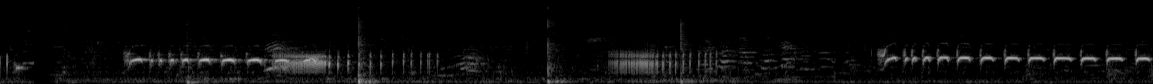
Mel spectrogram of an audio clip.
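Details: Zebra dove in lively song: a string of clear, evenly repeated coos early on and a longer regular series at the end, with a human voice and clicks in between.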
